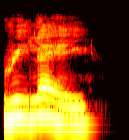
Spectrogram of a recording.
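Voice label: "relay", British English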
